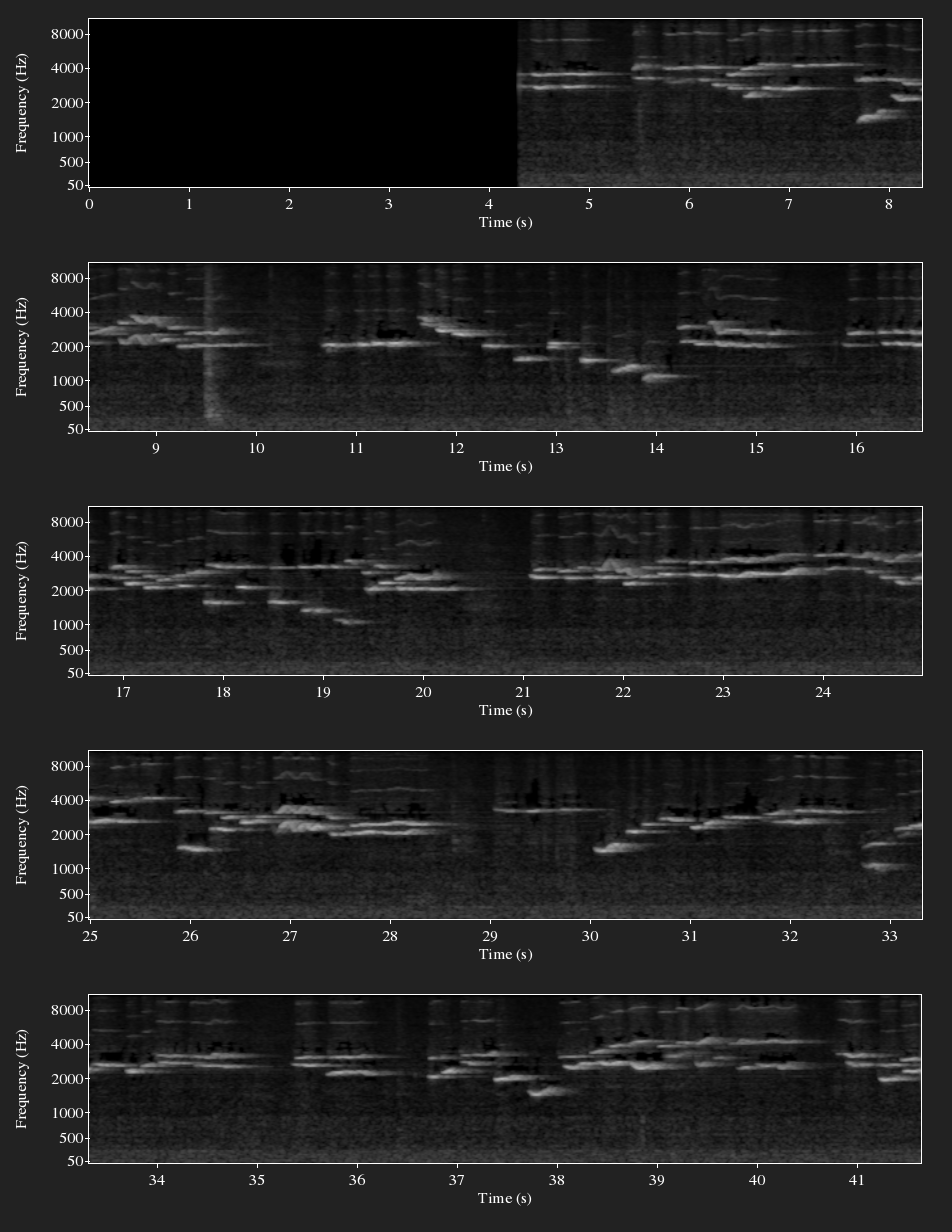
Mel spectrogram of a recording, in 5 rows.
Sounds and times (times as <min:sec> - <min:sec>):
Whistling: 0:04.3 - 0:41.6.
